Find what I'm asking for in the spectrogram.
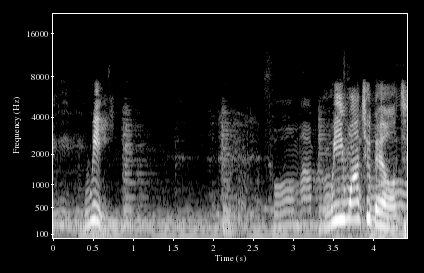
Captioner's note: audience laughter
